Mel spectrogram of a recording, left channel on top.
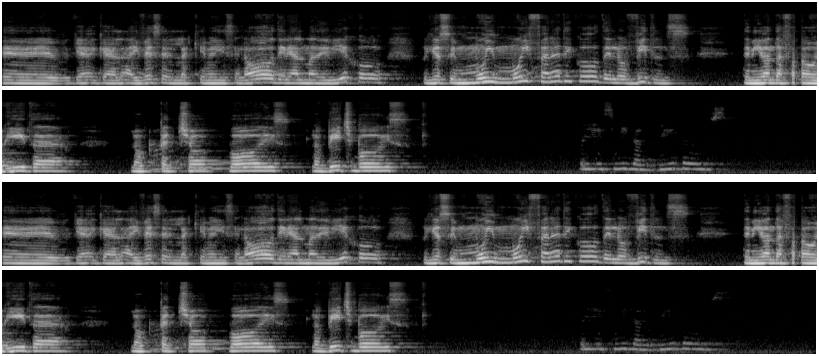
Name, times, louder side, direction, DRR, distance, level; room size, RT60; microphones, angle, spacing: voice 1, 0.0-7.1 7.4-8.8 9.4-12.2, equal, ahead, 10 dB, 1.1 m, -20 dB
voice 2, 9.6-10.6 13.9-15.4, left 2 dB, 85° left, 6 dB, 2.7 m, -37 dB
27.5 x 23.0 x 5.1 m, 0.72 s
head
